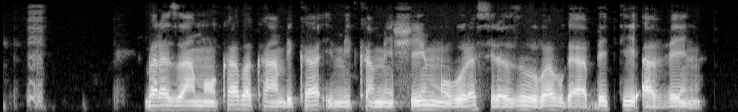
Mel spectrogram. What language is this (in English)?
Kinyarwanda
